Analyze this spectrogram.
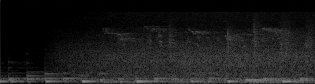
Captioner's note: birds chirp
